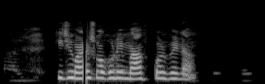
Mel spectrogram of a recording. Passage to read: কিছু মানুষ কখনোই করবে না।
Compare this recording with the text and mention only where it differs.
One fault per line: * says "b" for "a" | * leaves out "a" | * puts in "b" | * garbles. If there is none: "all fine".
* puts in "মাফ"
